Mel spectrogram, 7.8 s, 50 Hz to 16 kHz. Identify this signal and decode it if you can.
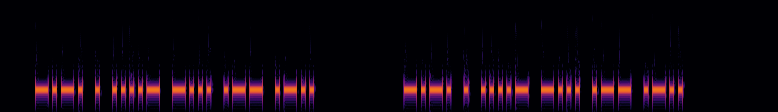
Morse code, heard as a keyed tone, about 28 wpm, 700 Hz. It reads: CE4BWL CE4BWL
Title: DXCC-100 Call Signs - 6 Characters - Repeated 2x - 28wpm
